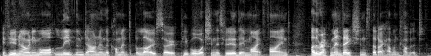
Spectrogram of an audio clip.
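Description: A man's voice: fairly low pitch, fast, faint music behind. A young man giving enthusiastic, chatty travel tips to camera while seated in a small living room. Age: young adult. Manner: easygoing, enthusiastic, chatty with fillers. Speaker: travel vlogger. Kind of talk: casual travel recommendations to camera.

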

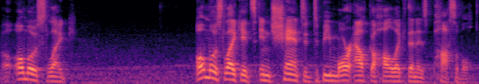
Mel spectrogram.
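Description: A man in his thirties narrating a tabletop role-playing game as game master, in a halting, hesitant way. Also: medium pitch, expressive. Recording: clear background noise.

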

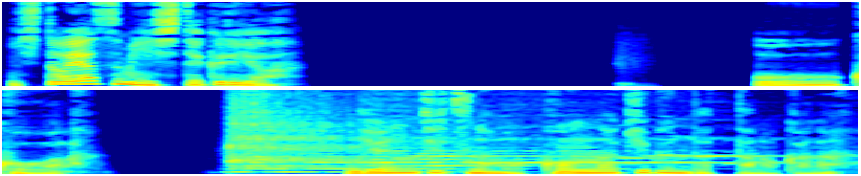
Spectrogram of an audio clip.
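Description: A man's voice: fairly high pitch, lively intonation, slow, pauses often, music in the background. A man voicing an easygoing, unfazed ancient sword spirit in youthful male form for a game, with languid, nonchalant phrasing. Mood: airy, nonchalant. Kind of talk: Japanese game character voice acting.

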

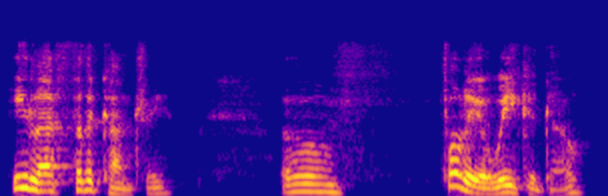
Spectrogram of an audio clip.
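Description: A man playing a nervous, overpolite murderer hiding his guilt, halting and husky, in old-time radio theater style. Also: mid-range voice, big pitch swings, a little mellow. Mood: smooth, evasive. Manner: halting, over-courteous, stammering. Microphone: video call. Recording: dull, lo-fi video call audio.

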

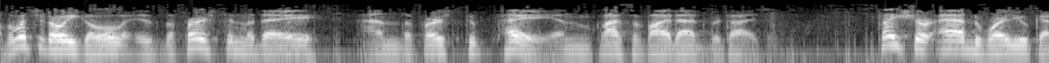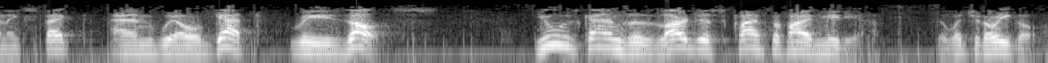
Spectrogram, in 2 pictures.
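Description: A man's voice: mid-range voice, breathy edge. An American man announcing a scripted 1940s radio program in a formal, declamatory way. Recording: tinny vintage 1940s radio broadcast.

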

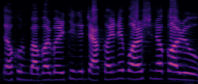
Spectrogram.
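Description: A woman's voice: on the high side, flat delivery, quick pace, a bit bright, lightly acted. A woman voicing a harsh, dismissive young husband in a cartoon. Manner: scolding, curt. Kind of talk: cartoon voice acting.

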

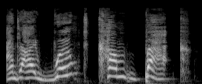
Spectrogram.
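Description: A woman's voice: high-pitched, very animated, slow, no echo, studio quality, pitched above the performer's own voice, exaggerated voice. A woman voicing an angry, bossy little girl who is blunt, stubborn and scolding, in a storybook reading. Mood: defiant. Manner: cross, scolding, emphatic.

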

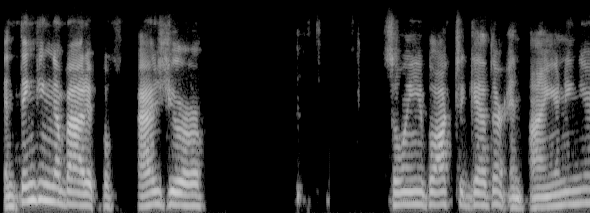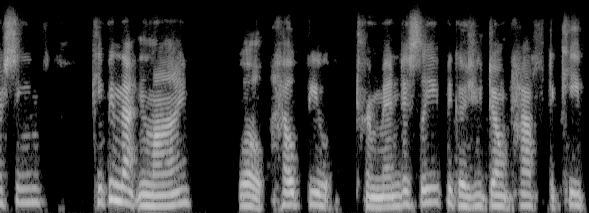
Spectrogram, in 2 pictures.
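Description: A woman's voice: on the low side, a little slow, dry recording. Woman, middle-aged, quilting teacher, chatty and practical, dry close sound. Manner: chatty, practical, talks while working. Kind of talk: casual sewing tutorial. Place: home sewing studio.

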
